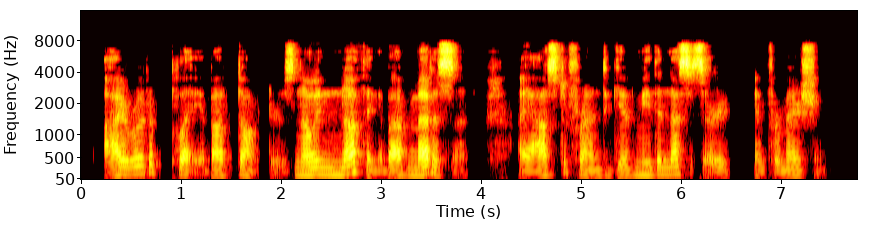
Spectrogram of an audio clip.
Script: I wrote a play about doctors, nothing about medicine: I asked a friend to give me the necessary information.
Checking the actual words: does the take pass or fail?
fail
